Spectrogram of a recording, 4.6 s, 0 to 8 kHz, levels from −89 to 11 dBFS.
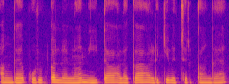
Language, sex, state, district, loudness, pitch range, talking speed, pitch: Tamil, female, Tamil Nadu, Nilgiris, -19 LUFS, 195-210 Hz, 90 wpm, 200 Hz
